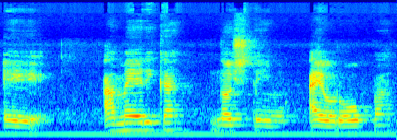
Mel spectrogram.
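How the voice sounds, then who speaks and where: A woman with a lowish voice gives a recorded video lesson, addressing her pupils fondly. She drags out key syllables for emphasis and keeps tagging her sentences with quick checks. A faint hiss sits under the recording. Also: fairly even intonation, a little mellow, highs cut off. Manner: affectionate, drawn-out emphasis on stressed syllables; frequent tag questions like "né?" and "certo?". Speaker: primary school teacher.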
